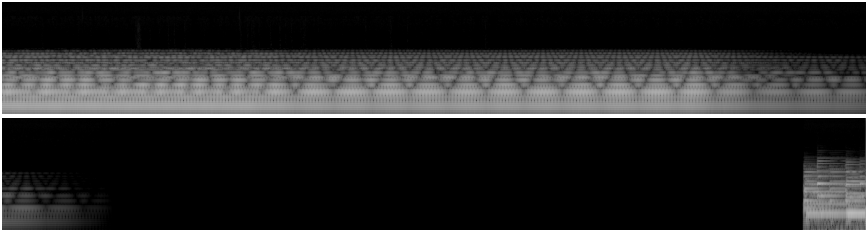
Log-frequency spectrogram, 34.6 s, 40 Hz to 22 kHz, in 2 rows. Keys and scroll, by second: 30.2 typing.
